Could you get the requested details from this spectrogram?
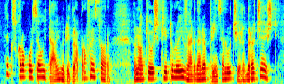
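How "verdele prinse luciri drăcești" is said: ordinary delivery, nothing marked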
